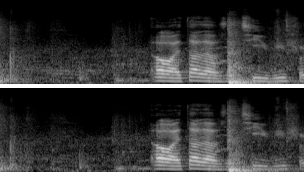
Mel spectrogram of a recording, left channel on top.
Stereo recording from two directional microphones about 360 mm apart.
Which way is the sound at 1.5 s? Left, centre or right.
Centre.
